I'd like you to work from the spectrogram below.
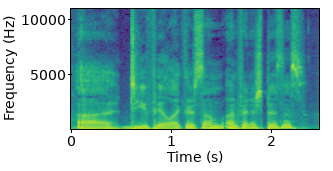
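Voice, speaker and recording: A male sports reporter talks quickly in a lowish, mellow voice. The sound is dry and his questioning is conversational. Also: lively intonation, dry recording.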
